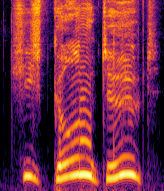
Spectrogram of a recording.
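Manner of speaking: high, loud alarmed exclamation; exclaimed. Acted. Friend shouts to narrator that Amanda vanished, loud alarmed exclaim. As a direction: shout the bad news. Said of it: "he exclaimed".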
